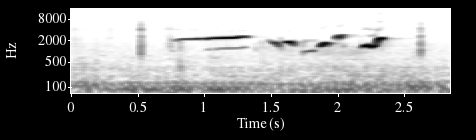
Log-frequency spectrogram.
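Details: A female white-rumped shama calling to rouse male birds: a loud, sustained rising whistle, then a quick series of twisting, looping whistled notes, bracketed by sharp clicks.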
